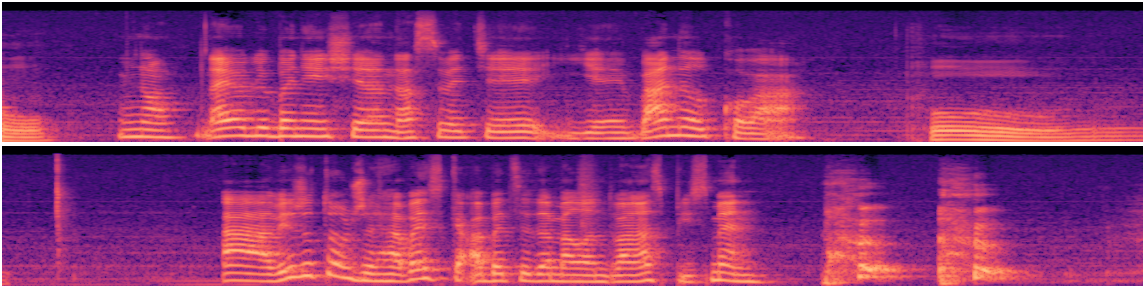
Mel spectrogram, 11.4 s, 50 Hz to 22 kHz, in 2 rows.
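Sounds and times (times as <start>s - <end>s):
speech: 0.0s - 5.8s, 6.8s - 10.8s
person coughing: 9.8s - 10.9s.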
